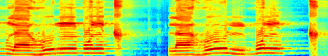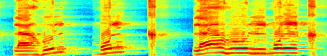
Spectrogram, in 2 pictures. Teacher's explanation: berikan juga sifat huruf Kaf ada bunyi nafas atau bunyi angin disebut juga dengan sifat hamasalikumullahubukum lahul Mulk lahul Mulk lahul Mulk · Kalau berhenti di sini kaf disukunkan, sempurnakan huruf sukun sebelumnya, berikan juga sifat huruf kaf, ada bunyi nafas atau bunyi angin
